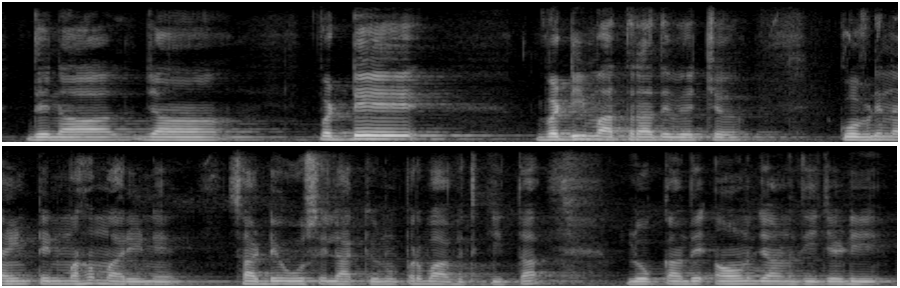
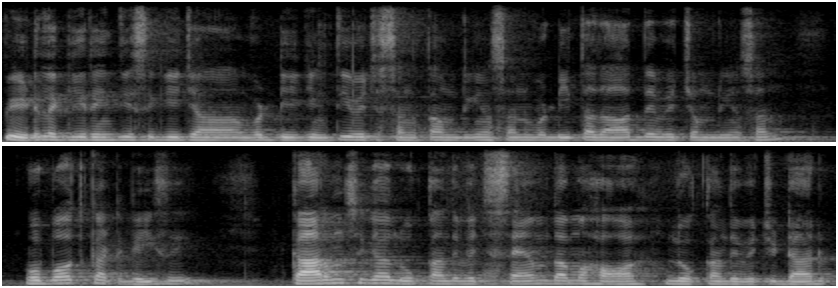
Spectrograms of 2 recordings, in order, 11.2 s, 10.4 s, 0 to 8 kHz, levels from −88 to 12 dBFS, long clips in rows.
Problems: background sounds at intervals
